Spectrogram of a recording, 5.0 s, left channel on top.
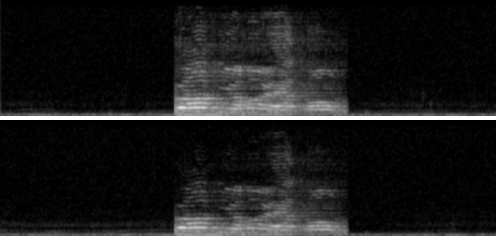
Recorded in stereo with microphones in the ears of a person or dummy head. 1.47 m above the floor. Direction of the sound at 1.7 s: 60° left (ahead or behind).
